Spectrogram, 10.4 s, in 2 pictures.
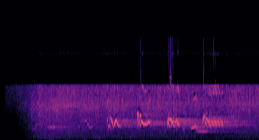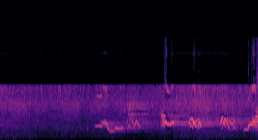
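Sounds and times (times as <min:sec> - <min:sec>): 
bird song of high thin chirps and twittering whistles: 0:01.0 - 0:04.8, 0:07.1 - 0:10.3.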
